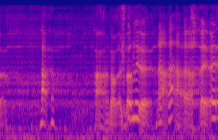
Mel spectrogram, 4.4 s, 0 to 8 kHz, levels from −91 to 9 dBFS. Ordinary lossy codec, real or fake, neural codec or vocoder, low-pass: MP3, 64 kbps; fake; autoencoder, 22.05 kHz, a latent of 192 numbers a frame, VITS, trained on many speakers; 7.2 kHz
